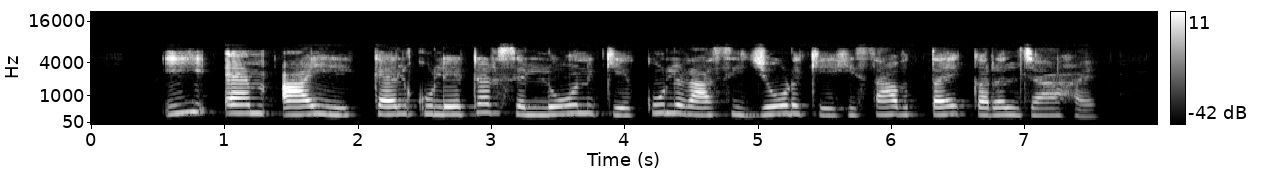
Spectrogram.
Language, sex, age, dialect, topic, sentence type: Magahi, female, 56-60, Southern, banking, statement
